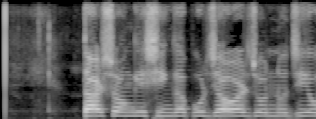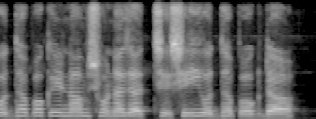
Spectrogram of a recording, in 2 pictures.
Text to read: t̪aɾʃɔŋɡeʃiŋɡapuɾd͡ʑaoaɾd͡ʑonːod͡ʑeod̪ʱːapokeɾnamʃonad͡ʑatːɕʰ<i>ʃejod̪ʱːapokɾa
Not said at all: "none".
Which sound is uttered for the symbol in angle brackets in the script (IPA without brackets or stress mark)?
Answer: e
